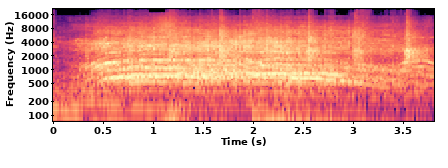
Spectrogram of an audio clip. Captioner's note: audience exclaims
